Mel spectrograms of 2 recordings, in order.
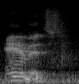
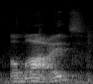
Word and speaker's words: amides: going to look at amits or amides however you want to pronounce and we're going to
